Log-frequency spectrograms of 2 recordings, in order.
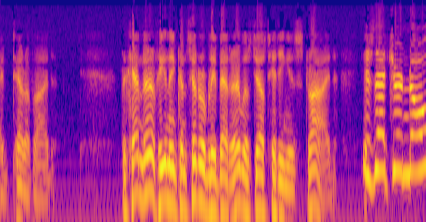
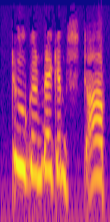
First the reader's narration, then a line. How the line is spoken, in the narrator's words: Usha pleaded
